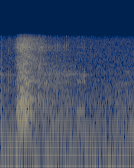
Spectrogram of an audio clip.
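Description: A single short sniff about a quarter of a second in.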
